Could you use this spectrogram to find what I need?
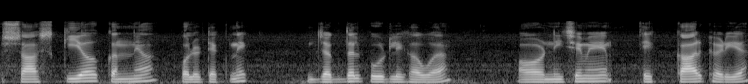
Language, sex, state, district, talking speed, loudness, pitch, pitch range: Hindi, male, Chhattisgarh, Bastar, 105 wpm, -19 LUFS, 125 Hz, 120-135 Hz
